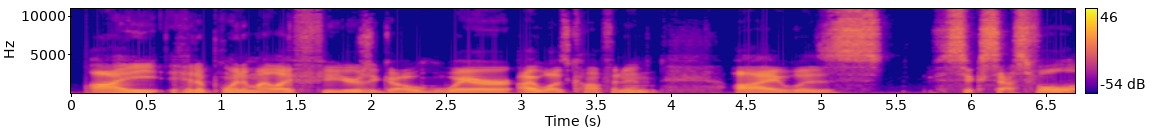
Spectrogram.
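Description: This man's voice has a bright, sharp tone and ordinary pitch variation, recorded very cleanly against a silent background. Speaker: solo podcaster. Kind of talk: casual monologue. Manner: loud; high energy.

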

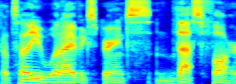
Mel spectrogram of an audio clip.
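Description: This man keeps a moderate pace. Behind him, the background stays quiet. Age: 40s. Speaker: therapist and podcast host. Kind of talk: solo podcast monologue. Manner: casual with frequent fillers.

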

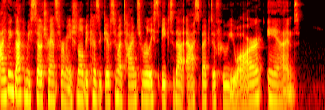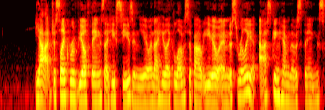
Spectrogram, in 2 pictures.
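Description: A woman's plain, everyday voice with an American accent, fairly low in pitch at a moderate pace, on a very clean recording with a silent background. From US Midwest, Southwest Michigan. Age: 20s. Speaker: podcast host, guest on another podcast. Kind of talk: casual chat.

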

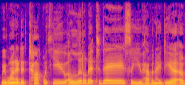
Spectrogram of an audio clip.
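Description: A woman with an American accent speaks at a fairly quick pace and fairly low pitch, with ordinary pitch variation and an unremarkable speaking voice. The recording is very clean, with a silent background. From US Pacific Northwest (Seattle). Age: 50s. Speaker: podcast co-host. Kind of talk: casual chat.

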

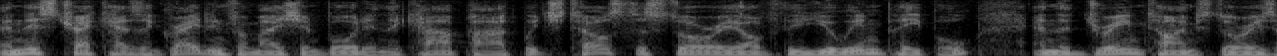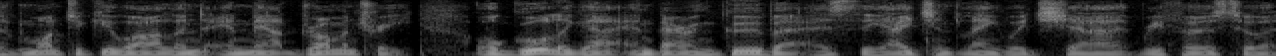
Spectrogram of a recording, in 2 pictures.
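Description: A man with an Australian accent speaks at medium pitch and a moderate pace, somewhat breathy, with ordinary pitch variation and hardly any pauses, on a very clean recording with a silent background. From Sydney western suburbs, Australia. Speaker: travel expert. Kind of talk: casual interview. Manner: hesitant, repeats words.

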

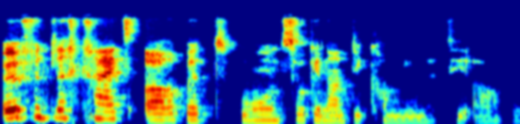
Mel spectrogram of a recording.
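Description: Her intonation is lively and her voice somewhat breathy. The woman speaks at a fairly slow pace. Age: 30s. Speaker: LGBT activist and journalist. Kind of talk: interview.

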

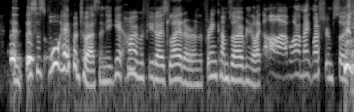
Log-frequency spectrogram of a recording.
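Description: A woman with an American accent and vocal fry speaks very fast at a fairly high pitch, in a dry, close sound with no echo. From New Zealand. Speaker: writer and meditation teacher. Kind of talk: casual interview chat. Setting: video call.

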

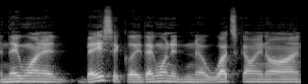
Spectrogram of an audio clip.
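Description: Over a very clean recording with a silent background, a man talks at a fairly quick pace in a plain, everyday voice at medium pitch. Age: 60s. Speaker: pastor. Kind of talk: casual interview.

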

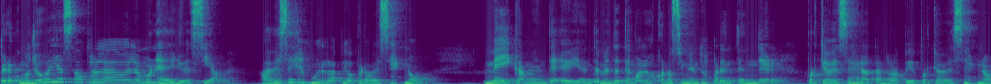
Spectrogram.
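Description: A woman talks very fast in a high voice, her pitch moving in an ordinary way. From Venezuela. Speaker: physician (ENT doctor). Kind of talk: casual chat.

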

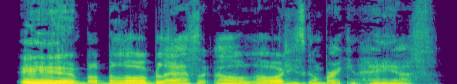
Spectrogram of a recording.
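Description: Lively intonation marks this man's dark, mellow voice at a medium pitch, with a Southern US accent. The recording is very clean, with a silent background. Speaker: podcast host. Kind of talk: casual banter.

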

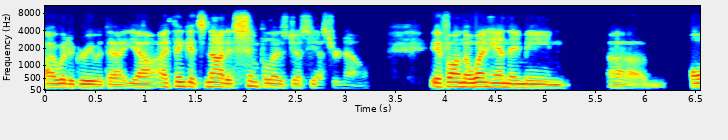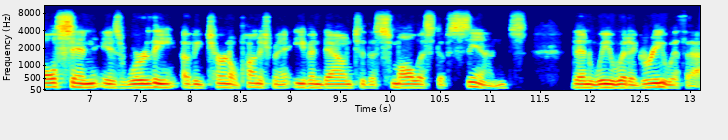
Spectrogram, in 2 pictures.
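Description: With an unremarkable speaking voice, a man speaks at a moderate pace, fairly high in pitch and fairly even in intonation, against a quiet background. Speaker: pastor. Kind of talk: theological discussion.

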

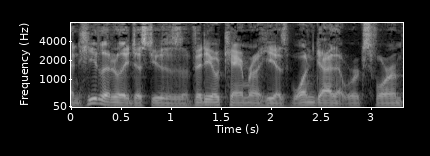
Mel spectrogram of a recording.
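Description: Over a silent background in a very clean recording, a man speaks very fast in a very deep, low voice. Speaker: podcaster. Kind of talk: casual interview chat.

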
